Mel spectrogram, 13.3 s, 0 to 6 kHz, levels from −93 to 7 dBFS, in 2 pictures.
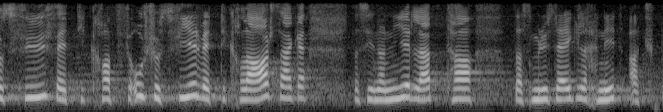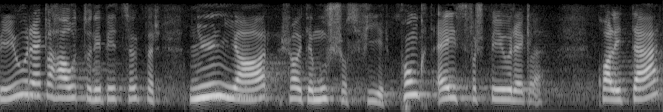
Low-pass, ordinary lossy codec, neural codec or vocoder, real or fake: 5.4 kHz; none; none; real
